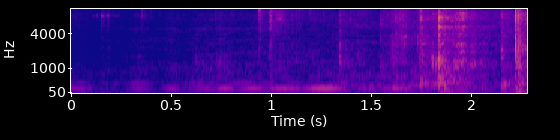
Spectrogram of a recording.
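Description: Steel scissors being handled: small metallic clicks and snips, then a louder clatter near the end as they are set down on the workbench, over a faint steady hum.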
